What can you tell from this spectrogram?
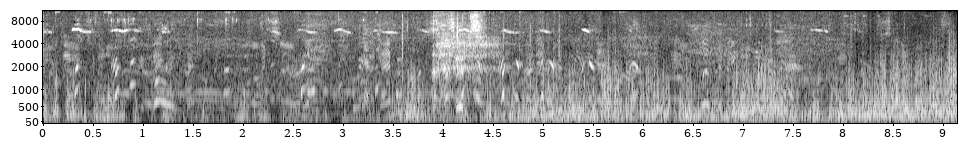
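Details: Siberian Huskies at a fun dog show during Huskycamp 2013 give high, wavering whines and short yips, rising and falling in pitch, over steady crowd chatter and people talking throughout.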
